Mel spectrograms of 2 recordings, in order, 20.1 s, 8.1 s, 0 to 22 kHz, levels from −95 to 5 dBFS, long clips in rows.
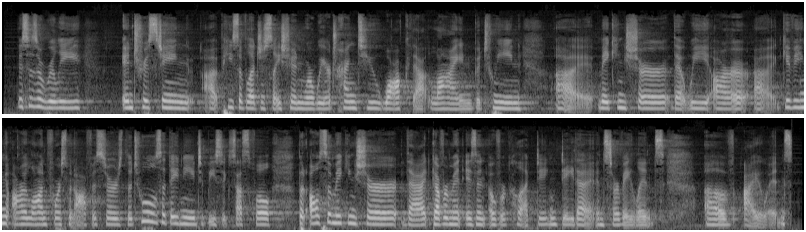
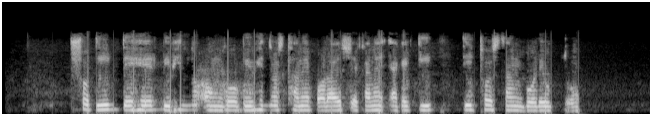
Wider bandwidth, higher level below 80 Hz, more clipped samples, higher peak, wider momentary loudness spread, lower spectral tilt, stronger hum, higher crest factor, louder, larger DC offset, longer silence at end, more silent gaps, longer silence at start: first, 15 kHz vs 7.2 kHz; about the same, -48 dBFS vs -46 dBFS; neither; second, -6 dBFS vs -2 dBFS; about the same, 7 LU vs 7 LU; second, -3 dB/octave vs -6.5 dB/octave; neither; first, 22 dB vs 14 dB; second, -26 LUFS vs -15 LUFS; neither; second, 0.15 s vs 0.9 s; neither; second, 0.2 s vs 0.85 s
